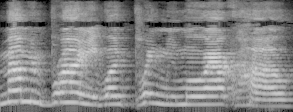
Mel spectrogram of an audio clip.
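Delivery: put-on loud, slurring drunk speech. Retelling what the other speaker said while drunk: imitating drunk slurring. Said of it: "slurring at me at the door".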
